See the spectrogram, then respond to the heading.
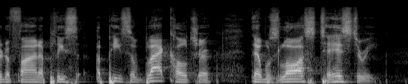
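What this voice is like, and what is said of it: Usual voice. Nothing is said of it.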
